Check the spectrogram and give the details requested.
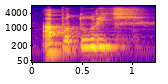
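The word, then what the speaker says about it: abstulit: E diante do som de S ou I, tem o som de P. Absunt, apo, apotulit.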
